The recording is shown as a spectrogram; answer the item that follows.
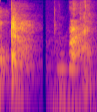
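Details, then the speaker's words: Woman sneezing after announcing she has to sneeze: a brief, sharp burst of breath then a second short expulsion in a small room; sneeze. "oh I have to sneeze get it out get it out come on come through come through girl that felt so good"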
